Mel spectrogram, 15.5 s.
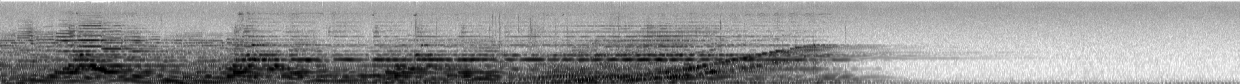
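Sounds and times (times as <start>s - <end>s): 
piano concerto with orchestra in E-flat major: 0.0s - 11.1s.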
